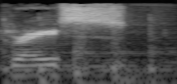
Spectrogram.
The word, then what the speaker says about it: Grais: I think it's pronounced Grace. G-R-A-I-S.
